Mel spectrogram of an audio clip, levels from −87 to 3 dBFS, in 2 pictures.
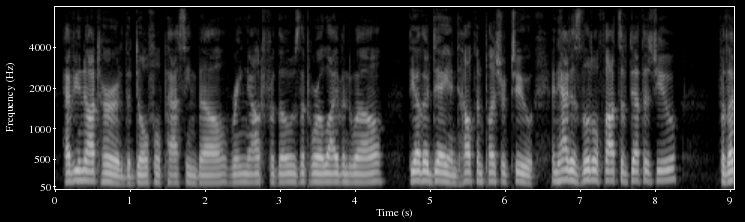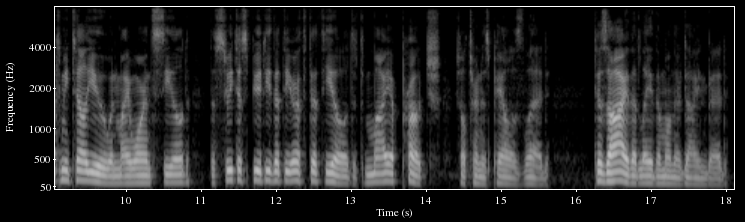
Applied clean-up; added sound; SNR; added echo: none; none; none; none.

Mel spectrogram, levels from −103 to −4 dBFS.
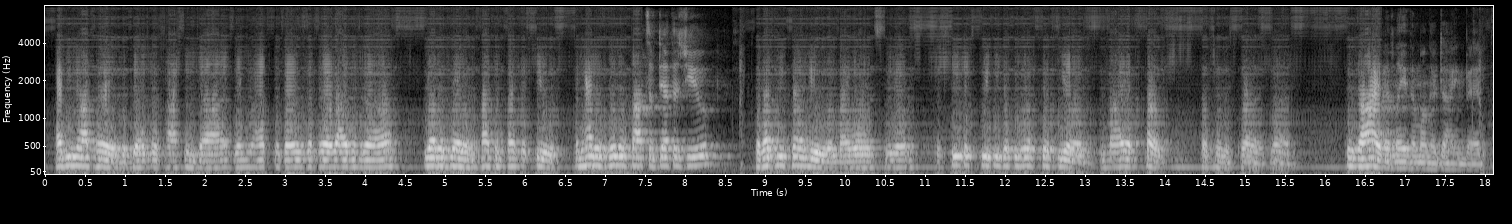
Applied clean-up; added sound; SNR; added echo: neural separator model SepFormer DNS4.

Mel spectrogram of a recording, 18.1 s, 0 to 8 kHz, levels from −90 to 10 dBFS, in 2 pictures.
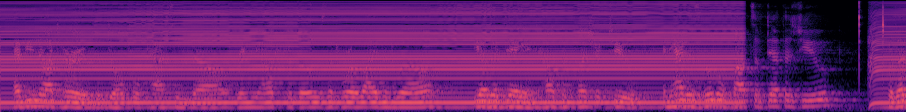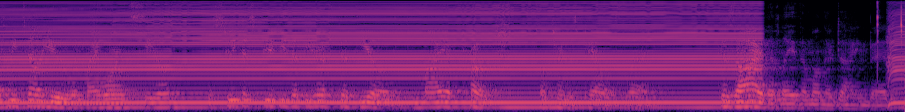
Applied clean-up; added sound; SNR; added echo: none; Domestic sounds, home sounds; -3 dB; reverberation time 0.8 s.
